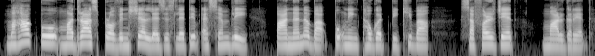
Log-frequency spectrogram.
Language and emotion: Manipuri, neutral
